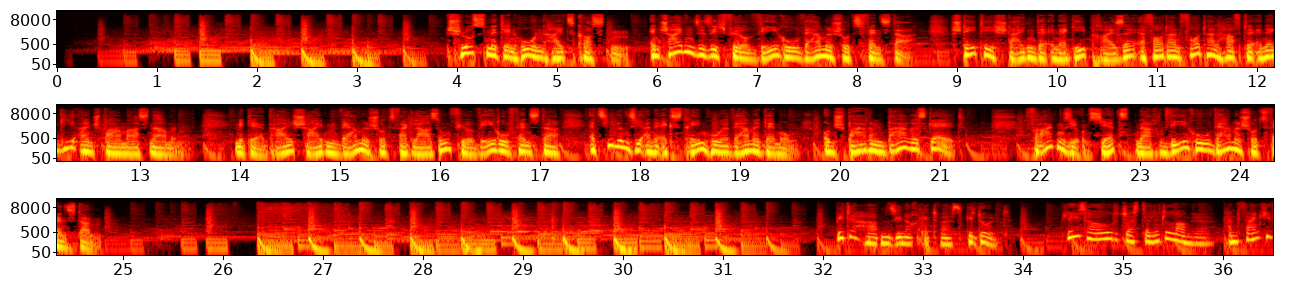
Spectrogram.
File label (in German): Werbespot; Weru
